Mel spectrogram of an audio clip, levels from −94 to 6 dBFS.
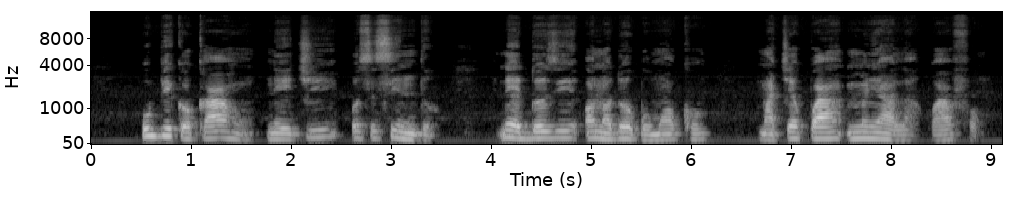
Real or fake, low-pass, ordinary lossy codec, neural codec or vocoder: real; 14.4 kHz; none; none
